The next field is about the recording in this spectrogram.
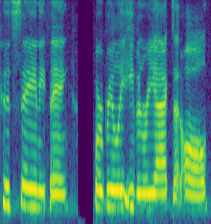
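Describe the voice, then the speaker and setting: A woman's voice: mid-range voice, steady tone, slow, slight background noise. A woman casually reading a story aloud and commenting on it as a co-host.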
